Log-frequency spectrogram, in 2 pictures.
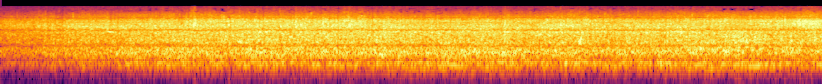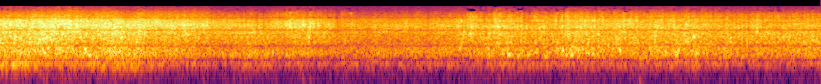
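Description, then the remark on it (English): Restless sea waves surge and churn inside a cave, a loud, steady rushing roar of water that swells and eases briefly before surging on, with no voices. “In this cave by the restless sea, we are met to call from out of the past stories, strange and weird.”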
